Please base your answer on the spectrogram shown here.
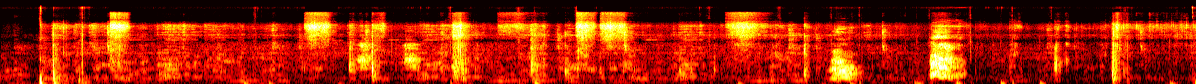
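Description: Cartoon dogs bark and whimper in short, scattered bursts of yips and whines, fairly faint and spread across several seconds.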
